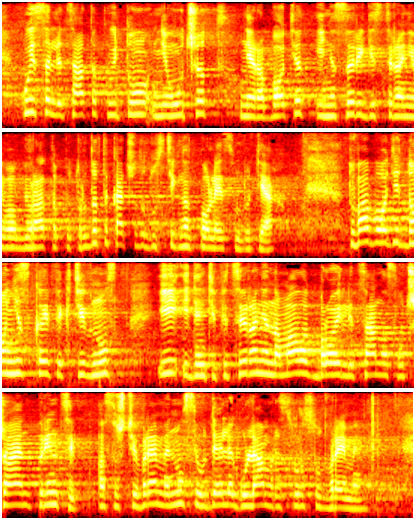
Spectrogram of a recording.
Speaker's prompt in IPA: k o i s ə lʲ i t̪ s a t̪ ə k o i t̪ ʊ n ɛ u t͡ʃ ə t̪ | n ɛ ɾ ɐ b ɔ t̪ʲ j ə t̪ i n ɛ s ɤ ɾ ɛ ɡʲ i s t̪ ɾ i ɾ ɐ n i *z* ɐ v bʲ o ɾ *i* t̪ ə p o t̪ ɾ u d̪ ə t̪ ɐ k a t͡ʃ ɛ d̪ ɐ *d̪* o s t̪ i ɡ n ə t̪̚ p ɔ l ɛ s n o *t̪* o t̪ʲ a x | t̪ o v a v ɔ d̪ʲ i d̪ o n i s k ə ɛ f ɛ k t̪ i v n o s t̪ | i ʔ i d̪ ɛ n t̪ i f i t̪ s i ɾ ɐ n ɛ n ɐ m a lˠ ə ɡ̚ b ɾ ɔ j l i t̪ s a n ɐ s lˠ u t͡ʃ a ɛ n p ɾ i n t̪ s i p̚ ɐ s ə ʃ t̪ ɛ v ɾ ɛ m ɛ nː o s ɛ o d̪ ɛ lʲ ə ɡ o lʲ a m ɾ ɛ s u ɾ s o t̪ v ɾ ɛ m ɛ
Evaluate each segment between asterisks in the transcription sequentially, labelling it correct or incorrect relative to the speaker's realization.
incorrect: v, incorrect: a, correct, incorrect: d̪

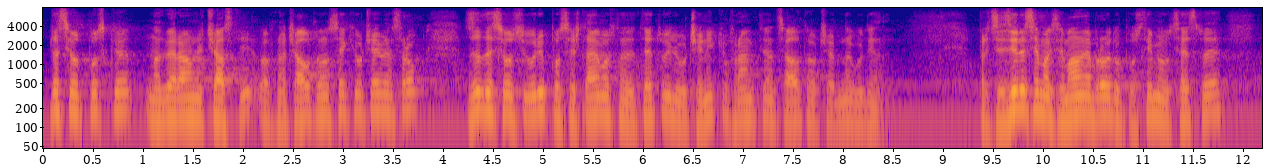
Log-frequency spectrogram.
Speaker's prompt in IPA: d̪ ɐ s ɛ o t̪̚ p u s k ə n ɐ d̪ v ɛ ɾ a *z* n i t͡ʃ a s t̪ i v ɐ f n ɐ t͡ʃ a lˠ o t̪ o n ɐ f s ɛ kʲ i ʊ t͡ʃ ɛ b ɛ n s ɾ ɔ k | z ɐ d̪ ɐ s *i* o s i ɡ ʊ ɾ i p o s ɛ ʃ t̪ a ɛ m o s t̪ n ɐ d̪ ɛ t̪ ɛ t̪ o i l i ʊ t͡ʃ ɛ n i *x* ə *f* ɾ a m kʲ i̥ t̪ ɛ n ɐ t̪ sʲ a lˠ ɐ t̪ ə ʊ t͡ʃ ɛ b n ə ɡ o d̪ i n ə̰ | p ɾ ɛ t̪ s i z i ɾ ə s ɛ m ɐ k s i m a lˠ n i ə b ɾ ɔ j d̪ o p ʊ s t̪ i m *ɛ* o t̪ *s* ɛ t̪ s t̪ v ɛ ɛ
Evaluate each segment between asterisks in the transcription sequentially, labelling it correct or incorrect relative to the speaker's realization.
incorrect: v, incorrect: ɛ, incorrect: k, correct, incorrect: i, correct

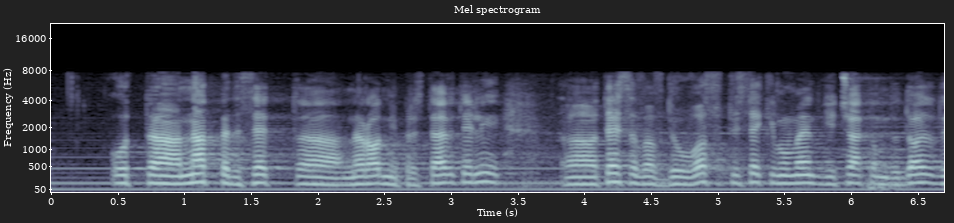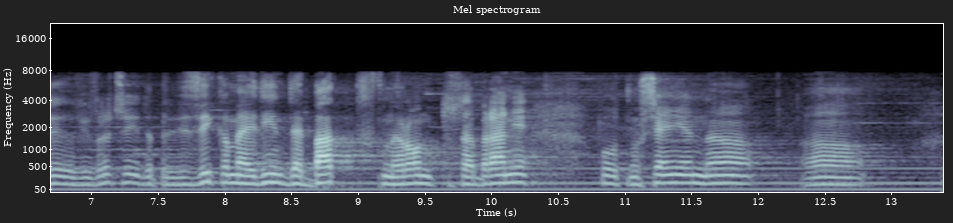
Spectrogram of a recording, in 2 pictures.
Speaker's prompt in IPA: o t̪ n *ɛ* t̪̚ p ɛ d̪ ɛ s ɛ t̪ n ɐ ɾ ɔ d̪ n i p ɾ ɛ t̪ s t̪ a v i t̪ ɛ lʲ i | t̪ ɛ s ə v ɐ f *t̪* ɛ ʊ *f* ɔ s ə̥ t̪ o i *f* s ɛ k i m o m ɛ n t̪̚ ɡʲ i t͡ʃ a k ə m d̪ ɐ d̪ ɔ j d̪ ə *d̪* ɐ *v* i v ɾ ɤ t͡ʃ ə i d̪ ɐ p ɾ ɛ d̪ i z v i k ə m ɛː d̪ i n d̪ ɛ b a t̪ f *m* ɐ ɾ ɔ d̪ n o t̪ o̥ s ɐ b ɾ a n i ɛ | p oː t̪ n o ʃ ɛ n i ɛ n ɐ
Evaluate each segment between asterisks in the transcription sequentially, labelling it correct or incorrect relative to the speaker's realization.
incorrect: a, incorrect: d̪, incorrect: v, correct, correct, correct, incorrect: n

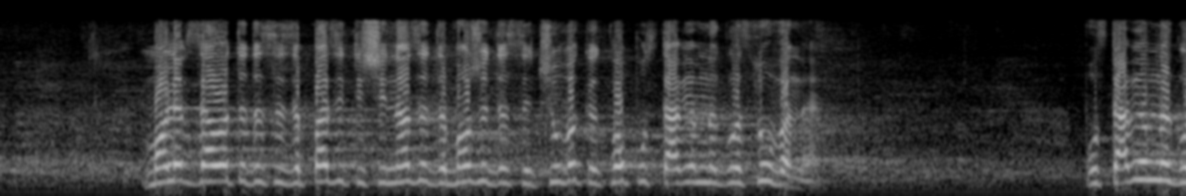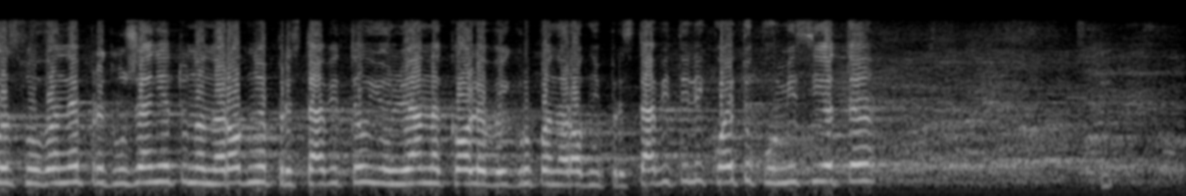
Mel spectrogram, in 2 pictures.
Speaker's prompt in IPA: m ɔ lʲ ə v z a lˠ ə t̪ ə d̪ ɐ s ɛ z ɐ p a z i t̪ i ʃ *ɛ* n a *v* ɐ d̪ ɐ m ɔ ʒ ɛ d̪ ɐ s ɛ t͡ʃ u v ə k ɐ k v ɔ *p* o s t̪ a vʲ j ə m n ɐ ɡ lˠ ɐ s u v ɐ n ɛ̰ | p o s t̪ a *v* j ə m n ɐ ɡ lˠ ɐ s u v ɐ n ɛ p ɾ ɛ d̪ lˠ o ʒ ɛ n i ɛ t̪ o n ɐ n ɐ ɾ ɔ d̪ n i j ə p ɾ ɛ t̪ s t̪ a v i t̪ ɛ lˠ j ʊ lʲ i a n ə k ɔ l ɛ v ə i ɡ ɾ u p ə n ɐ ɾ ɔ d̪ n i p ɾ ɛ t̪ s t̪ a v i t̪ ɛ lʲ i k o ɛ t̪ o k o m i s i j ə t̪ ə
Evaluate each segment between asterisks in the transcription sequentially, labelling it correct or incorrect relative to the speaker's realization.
incorrect: i, incorrect: z, correct, correct

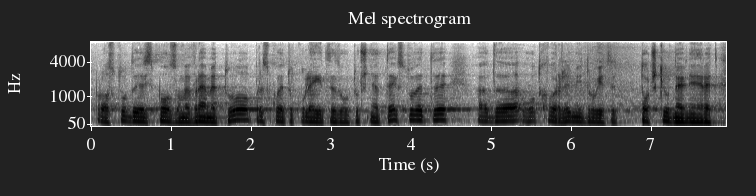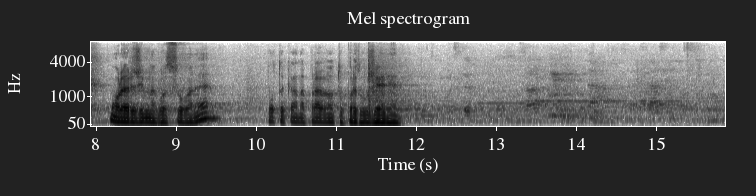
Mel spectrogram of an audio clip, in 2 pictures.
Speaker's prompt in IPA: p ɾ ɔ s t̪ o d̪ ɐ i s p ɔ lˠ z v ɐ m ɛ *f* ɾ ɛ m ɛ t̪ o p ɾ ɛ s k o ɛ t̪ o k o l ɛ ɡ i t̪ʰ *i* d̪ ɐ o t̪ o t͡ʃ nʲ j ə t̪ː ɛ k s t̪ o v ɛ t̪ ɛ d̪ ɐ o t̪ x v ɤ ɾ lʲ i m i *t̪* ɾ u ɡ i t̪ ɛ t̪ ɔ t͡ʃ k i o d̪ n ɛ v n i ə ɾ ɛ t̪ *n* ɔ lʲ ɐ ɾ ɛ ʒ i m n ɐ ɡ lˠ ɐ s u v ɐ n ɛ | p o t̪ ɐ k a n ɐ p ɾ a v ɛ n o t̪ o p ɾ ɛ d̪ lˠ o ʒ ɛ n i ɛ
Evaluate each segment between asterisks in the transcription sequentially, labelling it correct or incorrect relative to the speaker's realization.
incorrect: v, incorrect: ɛ, incorrect: d̪, incorrect: m

